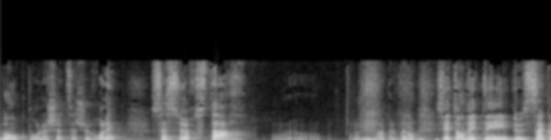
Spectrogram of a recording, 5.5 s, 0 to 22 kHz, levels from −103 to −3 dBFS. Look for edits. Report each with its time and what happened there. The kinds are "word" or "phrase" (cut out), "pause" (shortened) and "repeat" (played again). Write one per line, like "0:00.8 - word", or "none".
0:02.6 - pause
